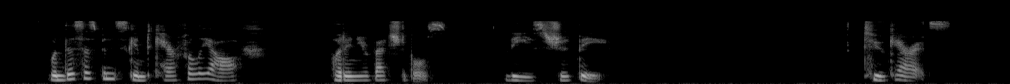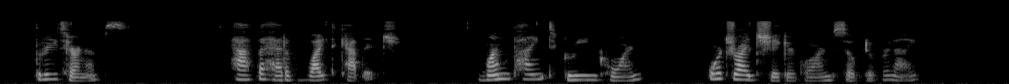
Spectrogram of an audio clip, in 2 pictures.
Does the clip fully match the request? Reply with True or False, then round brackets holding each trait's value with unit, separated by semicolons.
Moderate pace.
False (100 wpm)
